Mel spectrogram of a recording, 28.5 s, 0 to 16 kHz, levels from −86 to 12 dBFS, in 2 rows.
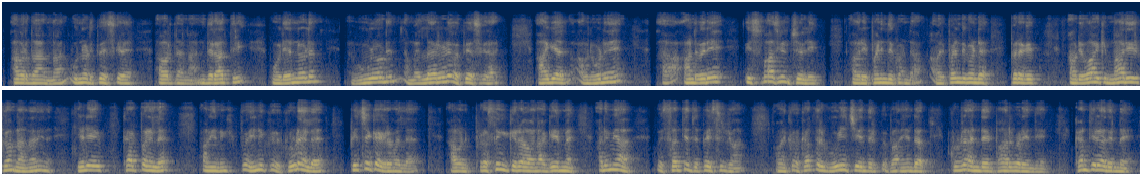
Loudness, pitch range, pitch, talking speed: -19 LUFS, 160-190 Hz, 170 Hz, 130 wpm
